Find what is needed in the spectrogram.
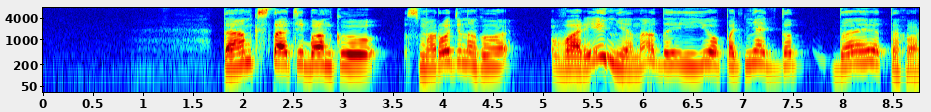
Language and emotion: Russian, positive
